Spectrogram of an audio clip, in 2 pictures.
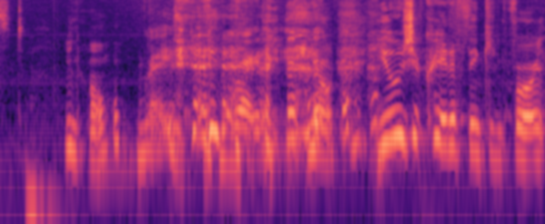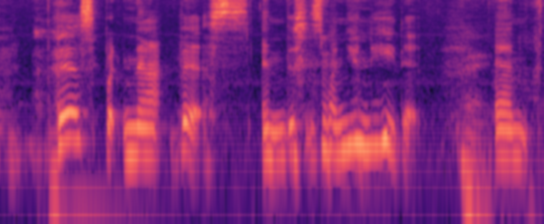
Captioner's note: laughter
